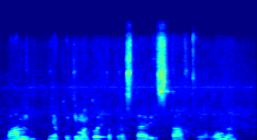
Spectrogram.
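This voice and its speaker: The voice is somewhat breathy with a dark, mellow tone. It moves at a fairly slow pace with ordinary pitch variation. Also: woman. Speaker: tax accountant, webinar speaker. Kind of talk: webinar tutorial. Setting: online webinar.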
